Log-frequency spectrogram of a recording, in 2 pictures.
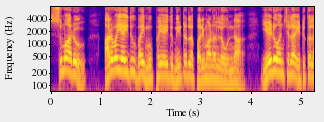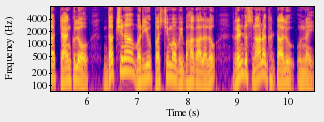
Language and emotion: Telugu, neutral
